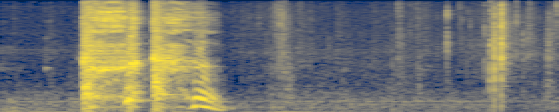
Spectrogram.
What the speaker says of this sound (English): I didn't want to cough on screen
